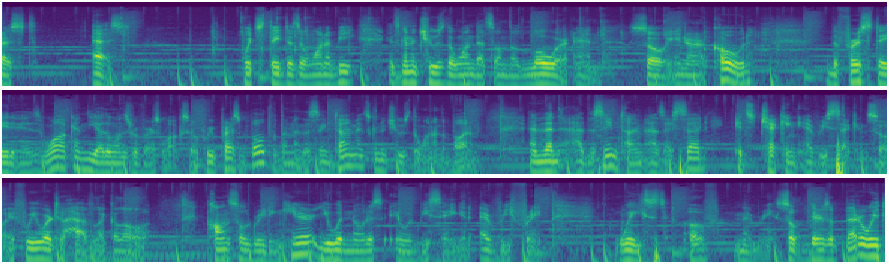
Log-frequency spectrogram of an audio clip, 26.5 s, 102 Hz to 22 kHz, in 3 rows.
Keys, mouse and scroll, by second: 1.2 s, 2.4-4.4 typing, 6.0 alt+Tab, 6.6 alt+Tab, 14.8 alt+Tab, 17.9 click.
